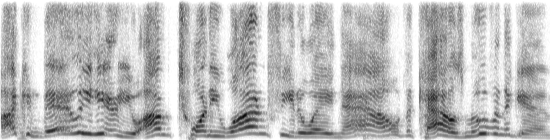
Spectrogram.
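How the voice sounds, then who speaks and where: A put-on character voice, high in pitch, swinging very widely up and down with hardly any pauses. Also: moderate pace. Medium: comedy sketch.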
